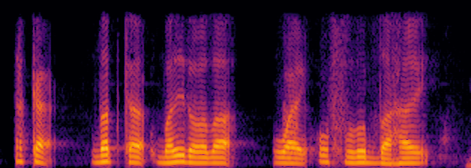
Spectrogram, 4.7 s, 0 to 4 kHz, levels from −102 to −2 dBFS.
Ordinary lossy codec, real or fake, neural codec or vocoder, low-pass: AAC, 24 kbps; fake; codec, 16 kHz, 2 kbps, FunCodec, trained on LibriTTS, 25 frames a second; 3.6 kHz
